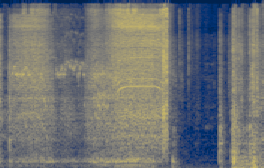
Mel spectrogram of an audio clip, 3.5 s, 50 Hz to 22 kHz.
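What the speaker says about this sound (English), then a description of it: "Mark and drill." A power drill bores through holster material during the making of a Level 3 holster for an XD 4-inch pistol, a loud, steady whine lasting about two seconds before cutting off, followed by a few clattering handling knocks.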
